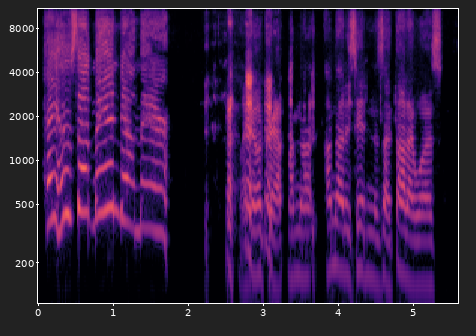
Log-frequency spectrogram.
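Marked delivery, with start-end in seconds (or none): 0.2-1.8 put-on very high, loud little kid voice. Retelling a child spotting the speaker hidden below the viewpoint, six-year-old's voice. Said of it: "some six year old voice saying".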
